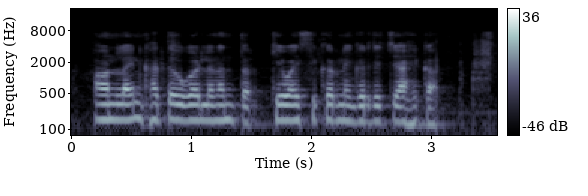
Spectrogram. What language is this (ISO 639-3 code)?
mar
